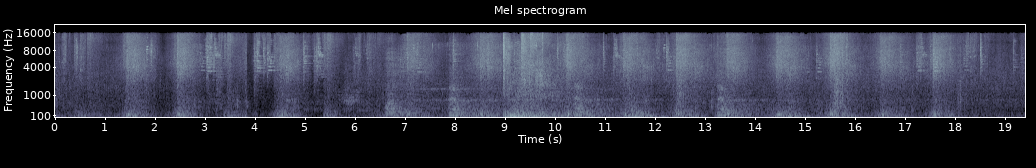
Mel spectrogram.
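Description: Game spells and hits burst and clash.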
